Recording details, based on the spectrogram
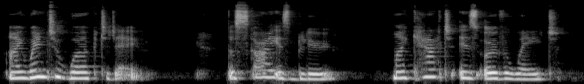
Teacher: intonation we use in english is falling intonation unlike rising intonation falling intonation is used to show certainty we use it at the end of a statement that we are sure about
